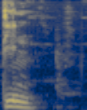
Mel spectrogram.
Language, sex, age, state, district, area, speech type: Nepali, male, 18-30, West Bengal, Kalimpong, rural, read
